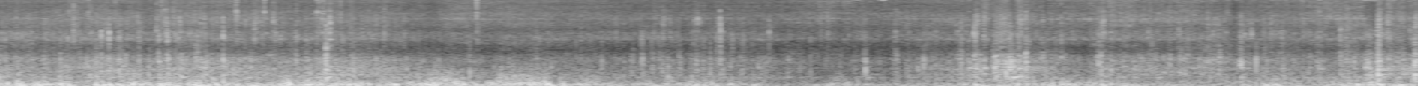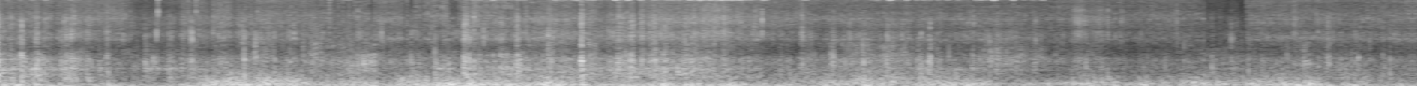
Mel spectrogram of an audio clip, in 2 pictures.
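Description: Mountain bike riding down a leaf-covered dirt trail: tyres rolling over dry leaves, roots and stones, the bike rattling and clicking over the bumps, louder in surges. A thin high whine comes and goes.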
